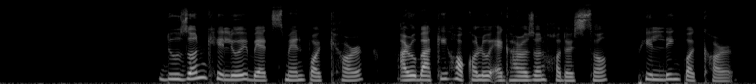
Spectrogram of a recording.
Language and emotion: Assamese, neutral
